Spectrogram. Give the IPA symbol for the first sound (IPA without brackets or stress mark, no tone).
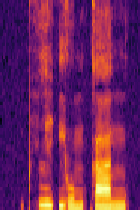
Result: pʰ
